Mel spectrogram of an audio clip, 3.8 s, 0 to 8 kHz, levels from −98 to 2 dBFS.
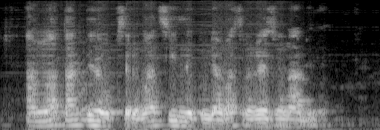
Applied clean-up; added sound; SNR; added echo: neural separator model SepFormer DNS4.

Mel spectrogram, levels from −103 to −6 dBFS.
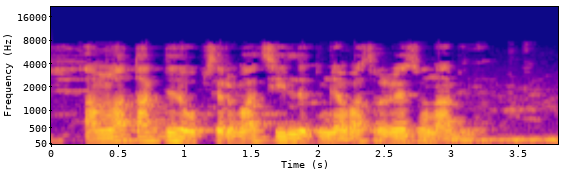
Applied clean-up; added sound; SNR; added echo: none; none; none; none.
